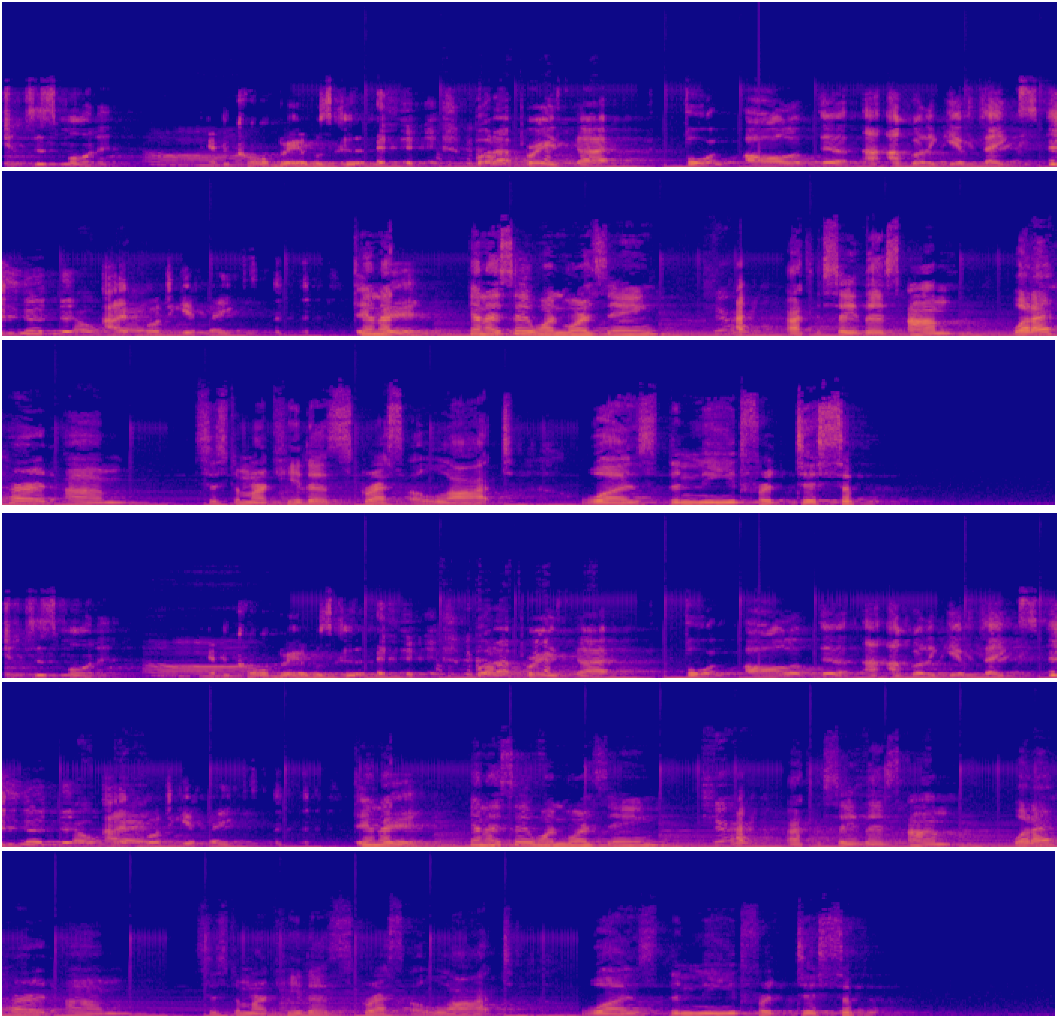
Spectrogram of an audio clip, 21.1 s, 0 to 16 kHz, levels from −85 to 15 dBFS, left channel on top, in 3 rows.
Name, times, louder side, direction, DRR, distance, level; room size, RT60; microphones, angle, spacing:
voice 1, 0.0-0.7 1.4-4.0 4.5-8.6 9.4-9.8, left 1 dB, 25° left, 4 dB, 1.4 m, -30 dB
voice 2, 0.9-1.9 3.2-3.7 7.5-8.1 9.7-10.1 11.7-12.0, right 3 dB, 70° right, 5 dB, 2.9 m, -37 dB
sound 1, 1.9-17.9, right 2 dB, 20° right, 1.0 m, -39 dB
voice 3, 10.1-11.4 12.3-13.4 13.8-14.9 15.4-17.3 17.9-19.7, left 4 dB, 55° left, 13 dB, 0.7 m, -27 dB
26.0 x 15.5 x 9.8 m, 1.3 s
head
